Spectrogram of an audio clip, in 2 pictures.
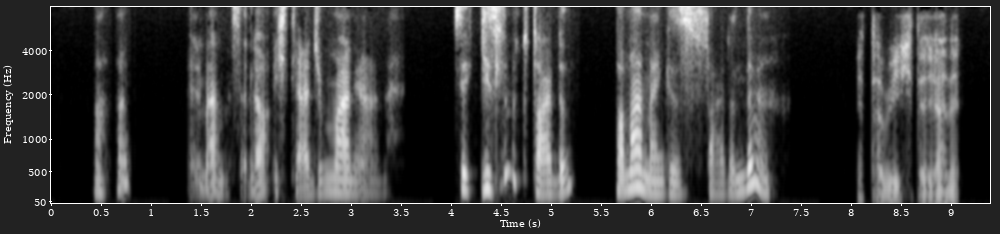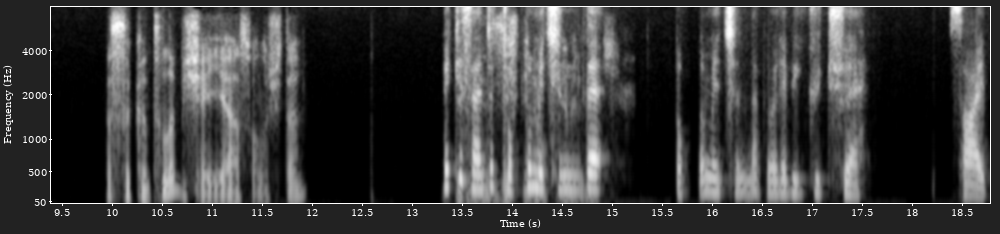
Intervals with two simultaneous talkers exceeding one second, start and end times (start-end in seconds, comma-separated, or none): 13.4-15.0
